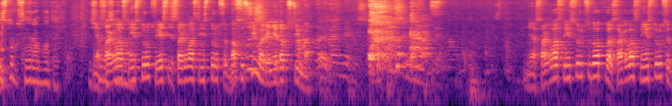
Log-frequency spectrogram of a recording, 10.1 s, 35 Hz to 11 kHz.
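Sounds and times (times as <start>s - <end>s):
person coughing: 5.5s - 6.5s.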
